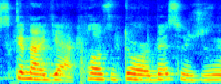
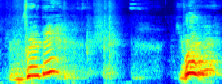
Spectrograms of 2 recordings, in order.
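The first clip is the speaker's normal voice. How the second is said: each ask climbs higher and louder; building excitement; 9 semitones higher, 7 dB louder than usual. Real, not acted. Owner building her dog up to jump, rising excited pet talk. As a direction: rev the dog up more and more.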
